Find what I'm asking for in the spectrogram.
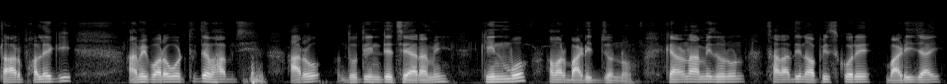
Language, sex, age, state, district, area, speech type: Bengali, male, 60+, West Bengal, Nadia, rural, spontaneous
